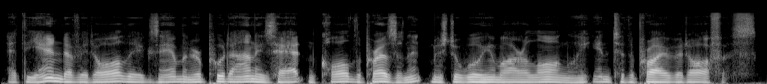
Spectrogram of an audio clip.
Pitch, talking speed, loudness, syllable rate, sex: 110 Hz, 190 wpm, -17 LUFS, 5.0 syllables/s, male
